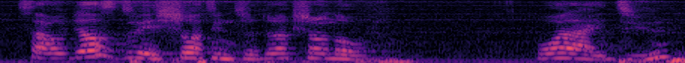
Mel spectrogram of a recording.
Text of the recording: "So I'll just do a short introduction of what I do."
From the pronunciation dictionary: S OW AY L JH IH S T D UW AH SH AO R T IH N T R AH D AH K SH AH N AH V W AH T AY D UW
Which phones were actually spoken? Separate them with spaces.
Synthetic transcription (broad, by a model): S OW AY W JH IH S D UW AH SH AO T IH N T R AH D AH K SH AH N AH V W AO T AY D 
